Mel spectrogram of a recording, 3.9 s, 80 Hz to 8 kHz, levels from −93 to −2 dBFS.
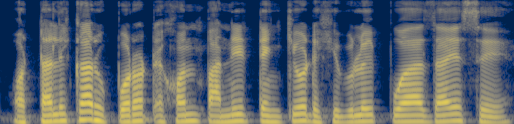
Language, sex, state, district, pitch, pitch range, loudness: Assamese, male, Assam, Kamrup Metropolitan, 150 Hz, 140-160 Hz, -18 LUFS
